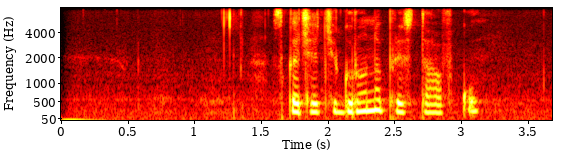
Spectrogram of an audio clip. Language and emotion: Russian, neutral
